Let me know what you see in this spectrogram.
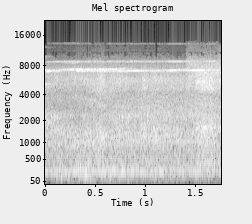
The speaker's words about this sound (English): Let's run out into the middle of the road. We're going to run down the white dotted line in the middle of the road. We've got traffic at our heels. I really can't recommend this. Just avoiding a 25 bus.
